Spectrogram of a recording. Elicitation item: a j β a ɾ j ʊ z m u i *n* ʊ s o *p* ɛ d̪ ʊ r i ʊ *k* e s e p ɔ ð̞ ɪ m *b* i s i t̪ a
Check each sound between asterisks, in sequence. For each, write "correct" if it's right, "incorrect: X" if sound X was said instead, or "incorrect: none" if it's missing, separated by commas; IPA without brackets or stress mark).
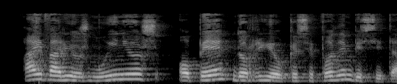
incorrect: ɲ, correct, correct, correct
